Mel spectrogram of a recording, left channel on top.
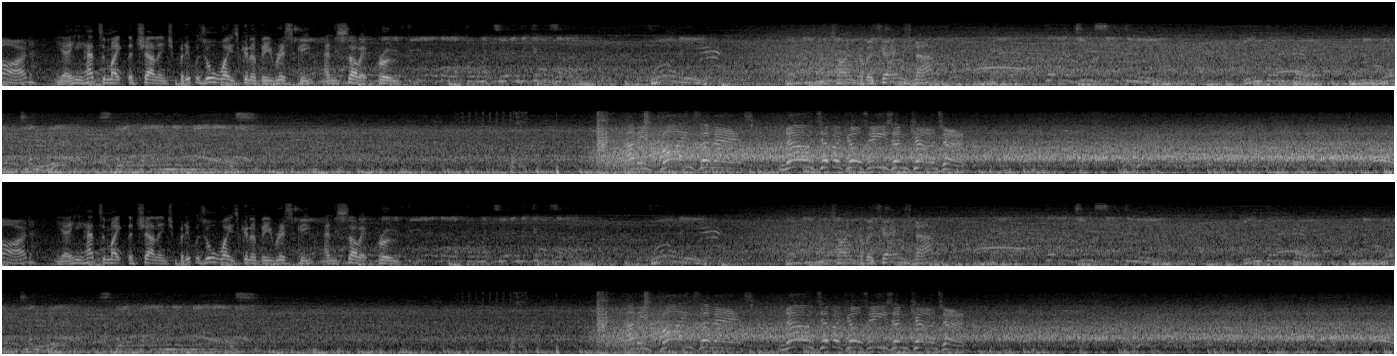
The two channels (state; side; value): quieter; right; 3.9 dB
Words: Yeah, he had to make the challenge, but it was always going to be risky, and so it proved. Time for the change now. And he finds the net. No difficulties encountered.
